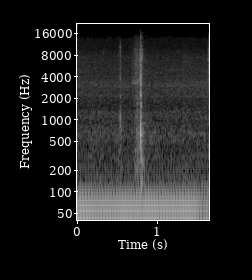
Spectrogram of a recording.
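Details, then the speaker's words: Citroën XM 2.0 TCT, over 25 years old, engine running on a lift while the hydropneumatic suspension rises to its high position: a steady hum with sharp, irregular clacks on top. The hydraulic system has problems. "La partie hydraulique a bien sûr des problèmes et je pense que vous l'entendez, ça claque."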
